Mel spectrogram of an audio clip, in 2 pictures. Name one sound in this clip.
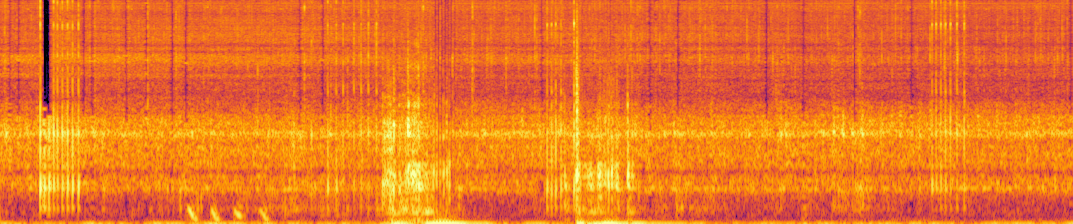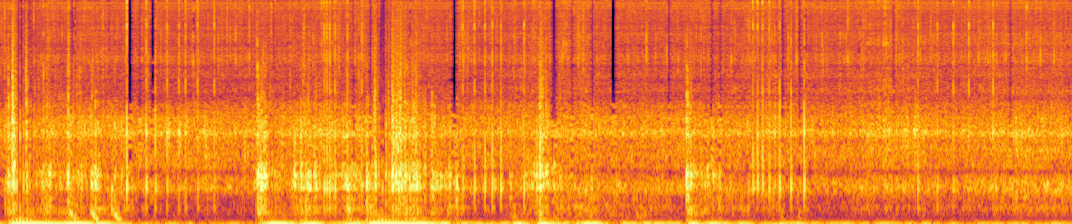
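A diver breathes loudly through a regulator underwater.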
